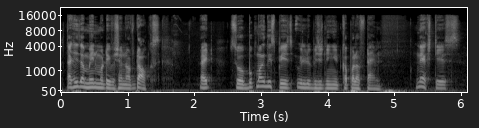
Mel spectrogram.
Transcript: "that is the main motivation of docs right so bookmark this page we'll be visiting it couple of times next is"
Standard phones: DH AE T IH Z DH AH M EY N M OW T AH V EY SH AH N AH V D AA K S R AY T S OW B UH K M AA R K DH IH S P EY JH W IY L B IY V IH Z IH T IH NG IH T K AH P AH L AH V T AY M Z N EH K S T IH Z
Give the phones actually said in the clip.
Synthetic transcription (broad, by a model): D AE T IH Z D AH M EY N M OW T AH V EY SH AH N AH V D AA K S R AY T S OW B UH K M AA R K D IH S P EY JH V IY L B IY V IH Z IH T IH NG IH T K AH P AH L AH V T AY M N EH K S T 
